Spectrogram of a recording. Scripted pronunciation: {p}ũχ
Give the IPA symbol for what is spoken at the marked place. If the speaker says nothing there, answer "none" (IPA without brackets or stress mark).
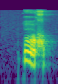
p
